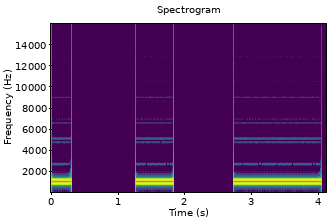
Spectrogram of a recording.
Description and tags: The 'B' key on a telephone keypad.
b, button, dial, dtmf, key, keypad, telephone, tones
